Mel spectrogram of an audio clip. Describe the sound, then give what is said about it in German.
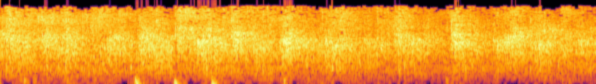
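Audience applause at a bilingual church service, a dense steady wash of clapping with a few louder individual claps standing out, loud throughout. “Lasst uns dem Herrn einen Applaus geben.”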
